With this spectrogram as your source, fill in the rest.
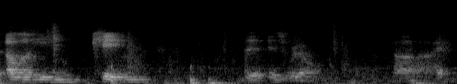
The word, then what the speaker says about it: Elohim: that so it says elam's king of Israel diplomatic if I may injection on Earth it's pronounced Elohim I'm sorry just for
